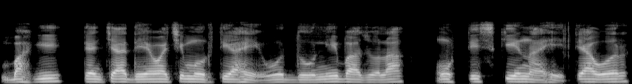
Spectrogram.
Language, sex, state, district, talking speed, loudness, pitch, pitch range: Marathi, male, Maharashtra, Pune, 125 wpm, -17 LUFS, 125 Hz, 120-130 Hz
